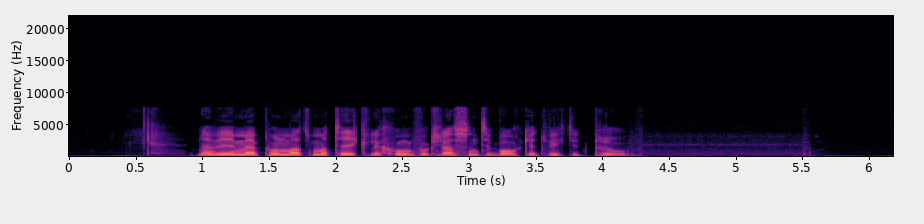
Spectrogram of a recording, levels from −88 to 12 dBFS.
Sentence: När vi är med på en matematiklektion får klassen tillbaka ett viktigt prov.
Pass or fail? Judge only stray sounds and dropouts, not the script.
pass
